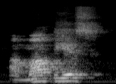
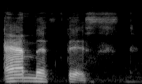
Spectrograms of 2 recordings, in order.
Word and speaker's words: amethyst: How you pronounce this? Is it Amotheus? Salakia, sir. It's amethyst.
